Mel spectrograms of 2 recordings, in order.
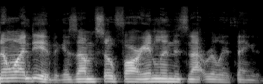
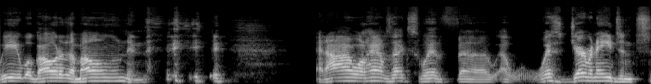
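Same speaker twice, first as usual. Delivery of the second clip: bad, put-on, laid-on Boston accent; 2 semitones higher than usual. Speaker tries the accent while admitting it isn't good: bad JFK Boston accent. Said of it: "I can't do a good Boston accent".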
